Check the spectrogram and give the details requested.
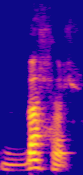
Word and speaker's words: بحر: So you read it bahr. You don't pronounce anything after no vowel after the ha letter.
